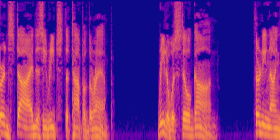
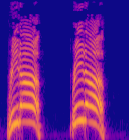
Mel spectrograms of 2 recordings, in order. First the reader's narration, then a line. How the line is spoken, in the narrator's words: He cupped his hands around his mouth and cried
